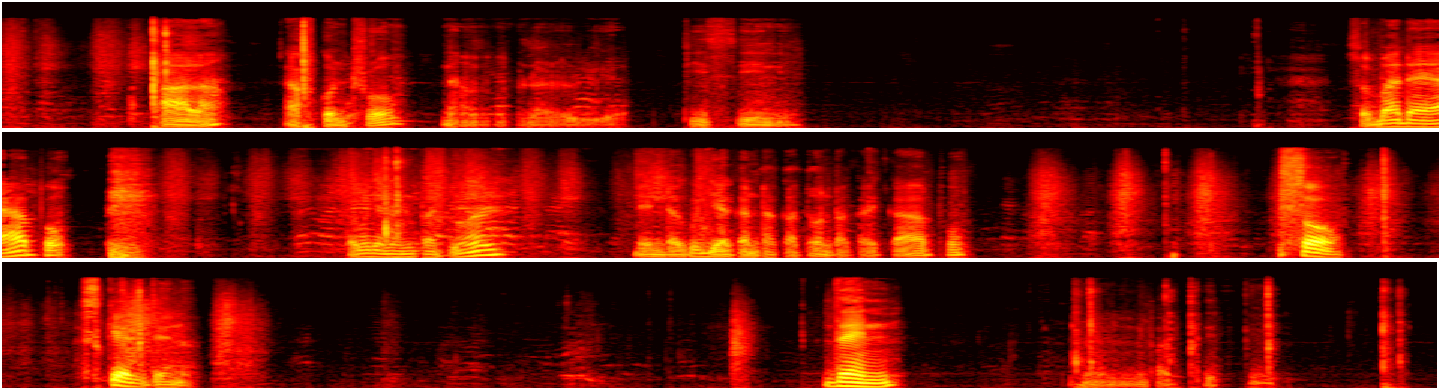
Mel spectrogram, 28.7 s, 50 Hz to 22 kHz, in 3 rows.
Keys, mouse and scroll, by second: 1.1 r, 9.0-9.9 scroll down 4, 9.9-10.3 scroll up 4, 11.0 scroll down 2, 12.2 KP_1, 14.4 click, 15.5-16.1 drag, 16.1 scroll up 3, 17.1 scroll down 1, 17.8-19.3 shift+middle drag, 19.3-20.0 scroll up 1, 20.0 s, 26.4 KP_1, 27.0 KP_Enter, 27.5 KP_Enter, 28.4 KP_3.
